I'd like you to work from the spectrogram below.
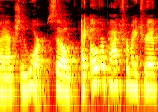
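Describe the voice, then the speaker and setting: Audible room echo surrounds a woman speaking at a fairly quick pace. Her medium pitch shows ordinary variation. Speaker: sewing vlogger. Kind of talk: casual chat. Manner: conversational, filler-heavy.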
